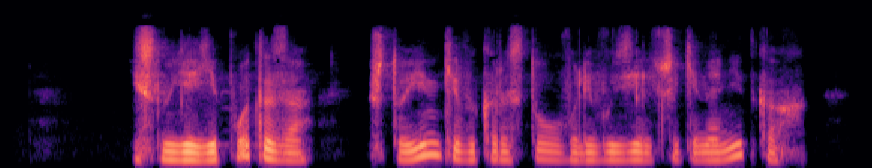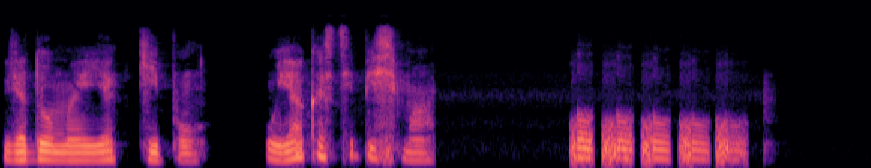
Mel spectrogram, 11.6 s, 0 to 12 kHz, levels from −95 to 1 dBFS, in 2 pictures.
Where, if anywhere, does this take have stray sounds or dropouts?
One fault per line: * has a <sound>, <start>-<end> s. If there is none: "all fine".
* has a laugh, 9.6-10.8 s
